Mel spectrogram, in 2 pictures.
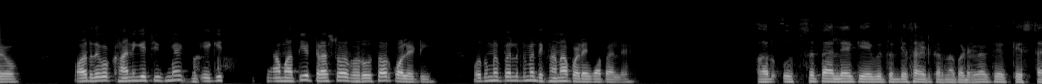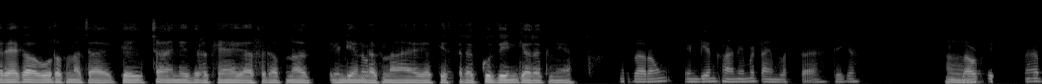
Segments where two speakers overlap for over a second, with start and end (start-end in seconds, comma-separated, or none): none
